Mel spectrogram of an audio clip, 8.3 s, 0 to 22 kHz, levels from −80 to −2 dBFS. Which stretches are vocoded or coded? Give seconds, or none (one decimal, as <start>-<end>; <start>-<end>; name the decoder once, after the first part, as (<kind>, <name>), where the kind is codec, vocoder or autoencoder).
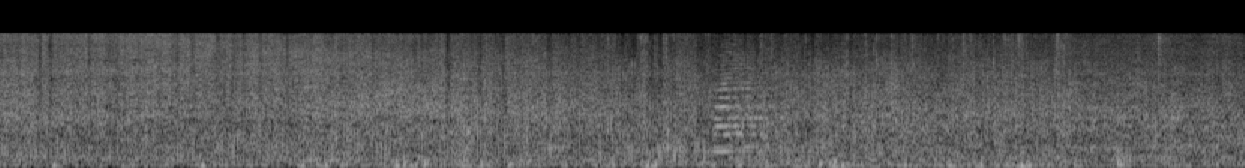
7.1-8.3 (codec, SNAC)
